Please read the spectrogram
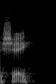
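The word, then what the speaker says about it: Shai: It's not Shy. No. I do say Shay. What? When I- Why? When I remember to say Shay. Ah. When I remember what pronunciation I've decided upon.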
